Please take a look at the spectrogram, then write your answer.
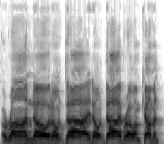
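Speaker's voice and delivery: urgent calling out. Pretend. Player calls to a dying teammate, urgent shout. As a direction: shout out that help is on the way.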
